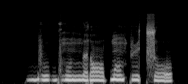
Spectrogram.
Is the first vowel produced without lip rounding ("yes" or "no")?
no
